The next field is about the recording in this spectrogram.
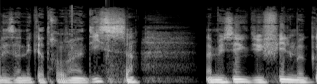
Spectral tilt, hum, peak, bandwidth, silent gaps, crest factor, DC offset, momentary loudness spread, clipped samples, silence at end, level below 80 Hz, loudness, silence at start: -4 dB/octave; none; 0 dBFS; 17 kHz; none; 12 dB; under 0.1%; 13 LU; under 0.1%; 0 s; -42 dBFS; -12 LUFS; 0 s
